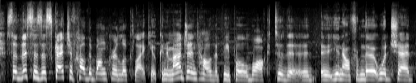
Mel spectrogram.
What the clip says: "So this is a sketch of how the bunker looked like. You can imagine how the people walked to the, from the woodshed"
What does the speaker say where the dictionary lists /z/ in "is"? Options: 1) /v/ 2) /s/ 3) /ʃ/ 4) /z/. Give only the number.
4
